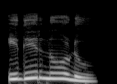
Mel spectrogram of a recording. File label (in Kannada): "ಇದಿರ್ನೋಡು", Kannada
